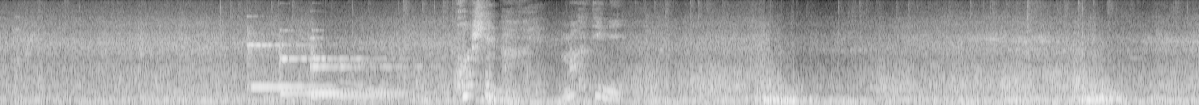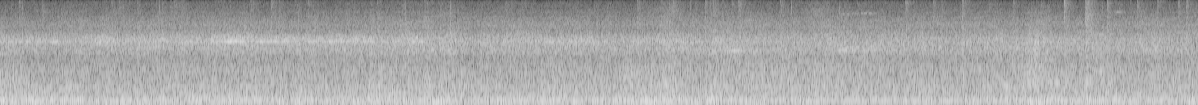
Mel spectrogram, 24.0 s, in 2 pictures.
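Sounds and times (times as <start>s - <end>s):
train rumbling on track: 0.0s - 23.9s.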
